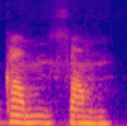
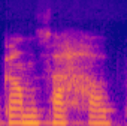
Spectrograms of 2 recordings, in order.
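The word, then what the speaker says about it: 감사합니다: Lo que es la pronunciación con esta No pasa que la pronunciación viene siendo específicamente como Kamsam, no es como Kamsahab, ¿saben?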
